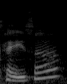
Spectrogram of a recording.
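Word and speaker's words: lopapeysa: And then the more I'm gonna mispronounce. Lopapeza?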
